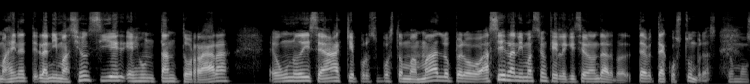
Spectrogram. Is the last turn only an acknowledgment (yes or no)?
yes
